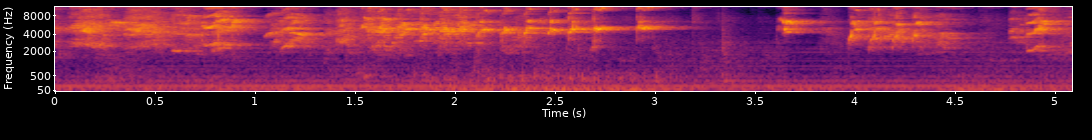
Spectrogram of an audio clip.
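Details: Natural chirping of rare African lovebirds (Agapornis): a loud continuous stream of piercing, high twittering squeaks, then a few sharp separate chirps, over a faint low hum.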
